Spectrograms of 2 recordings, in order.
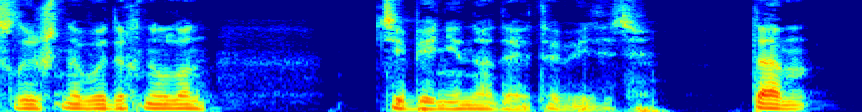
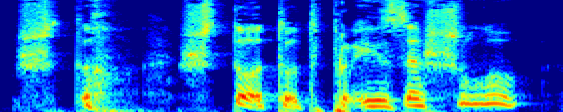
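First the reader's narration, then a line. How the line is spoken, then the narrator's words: Moaning. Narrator (Russian): простонала Камилла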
